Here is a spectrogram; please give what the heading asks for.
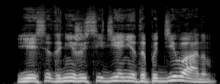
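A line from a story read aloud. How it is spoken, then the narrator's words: Barked. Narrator (Russian): рявкнул Фрундарок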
